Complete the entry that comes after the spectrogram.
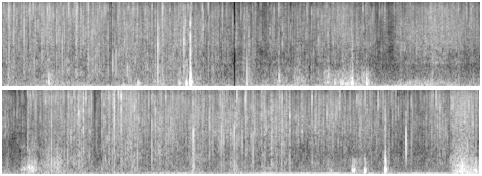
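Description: A sheet of clear plastic bubble wrap with hollow air-filled bubbles, folded around the top of a microphone, is pressed and squeezed by fingertips. A steady close crinkling runs throughout, punctuated by scattered sharp pops and crackles as bubbles burst, with one louder snap near the start.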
